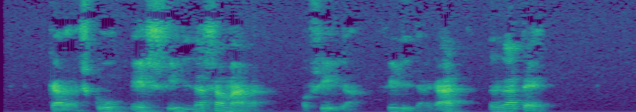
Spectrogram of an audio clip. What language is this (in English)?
Catalan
